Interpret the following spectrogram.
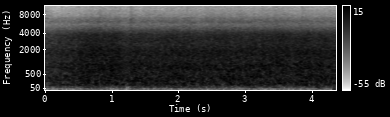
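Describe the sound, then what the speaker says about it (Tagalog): Heavy, steady broadband roar of rain with gusting wind in Pangantucan, loud and continuous, with no voices. "ang lakas ng ulan dito sa Pangantukan Pignum ayan may kasabay pang hangin"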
